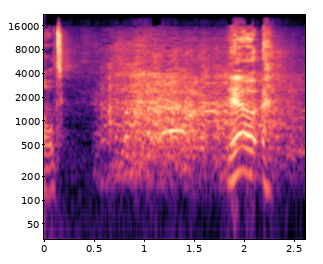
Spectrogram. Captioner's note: laughter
